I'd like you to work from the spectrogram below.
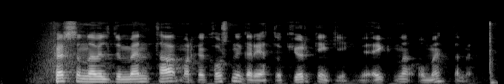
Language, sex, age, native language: Icelandic, male, 30-39, Icelandic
